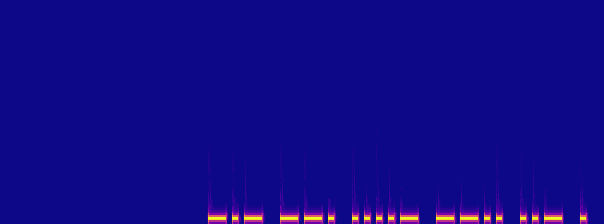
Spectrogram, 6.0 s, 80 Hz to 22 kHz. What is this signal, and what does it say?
Morse code, heard as a keyed tone, about 20 wpm, 700 Hz. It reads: KG4ZUE
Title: USA Call Signs - 6 Characters - Repeated 2x - 20wpm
